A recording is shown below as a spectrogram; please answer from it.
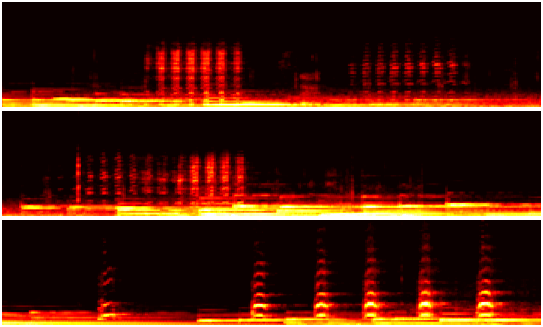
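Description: A goat bleating three times, each bleat under a second and quavering, the last and loudest about four and a half seconds in. A few short rising bird calls follow near the end.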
